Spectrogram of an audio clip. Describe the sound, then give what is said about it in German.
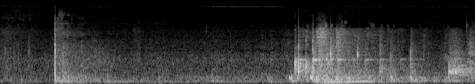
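At a local bowling club, a bowling ball thuds down and rolls with a low rumble, then smashes into the pins in a loud, scattering clatter that rattles on for nearly two seconds, leaving a split. “Bin jetzt hier in meiner örtlichen Bowling Kegelclub”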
